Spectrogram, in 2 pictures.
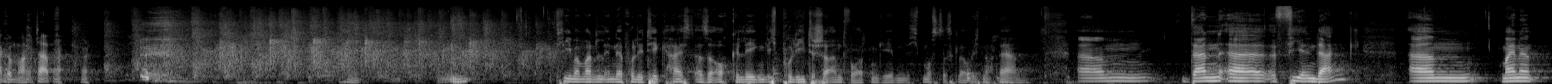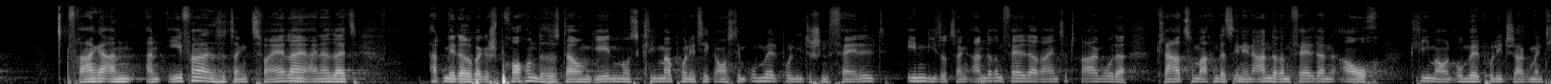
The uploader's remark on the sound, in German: Erstes Panel der Konferenz «Auf der Flucht vor humanitären Krisen» vom 3. Berlin.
